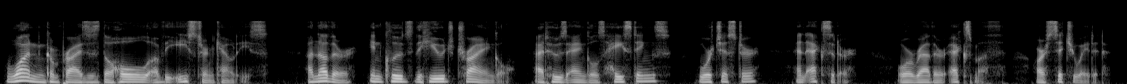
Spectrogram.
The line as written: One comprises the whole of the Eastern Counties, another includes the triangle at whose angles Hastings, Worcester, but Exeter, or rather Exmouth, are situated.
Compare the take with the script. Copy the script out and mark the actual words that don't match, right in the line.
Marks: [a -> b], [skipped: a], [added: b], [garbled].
One comprises the whole of the Eastern Counties, another includes the [added: huge] triangle at whose angles Hastings, Worcester, [but -> and] Exeter, or rather Exmouth, are situated.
